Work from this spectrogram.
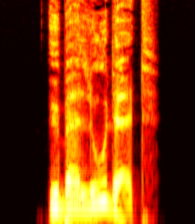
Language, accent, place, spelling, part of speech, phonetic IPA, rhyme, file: German, Germany, Berlin, überludet, verb, [yːbɐˈluːdət], -uːdət, De-überludet.ogg
- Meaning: second-person plural preterite of überladen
